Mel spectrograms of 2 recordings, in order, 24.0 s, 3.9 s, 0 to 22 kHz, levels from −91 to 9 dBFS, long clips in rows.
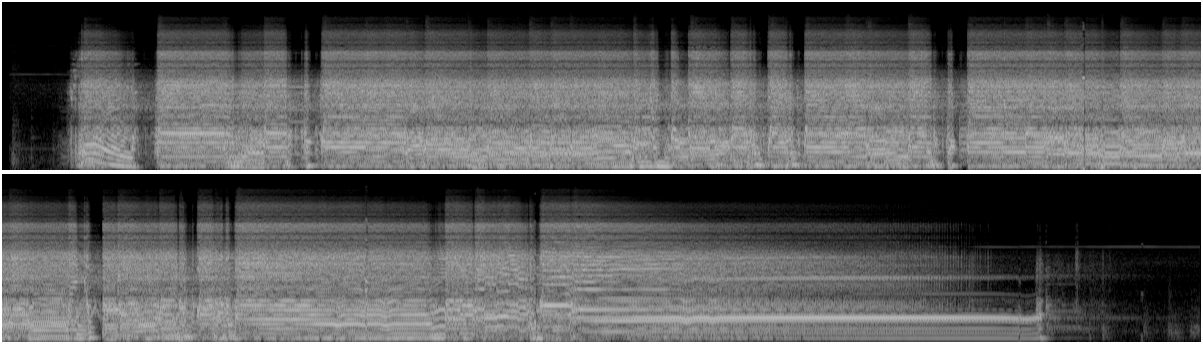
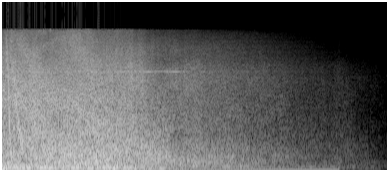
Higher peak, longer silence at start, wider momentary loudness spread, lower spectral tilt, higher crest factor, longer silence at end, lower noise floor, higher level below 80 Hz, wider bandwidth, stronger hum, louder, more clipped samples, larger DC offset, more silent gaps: second, -8 dBFS vs 0 dBFS; first, 0.7 s vs 0 s; second, 5 LU vs 21 LU; about the same, -3 dB/octave vs -4 dB/octave; about the same, 12 dB vs 12 dB; first, 1.5 s vs 1.25 s; first, -64 dBFS vs -49 dBFS; second, -50 dBFS vs -20 dBFS; first, 14 kHz vs 11.5 kHz; neither; second, -20 LUFS vs -10 LUFS; second, under 0.1% vs 0.2%; neither; neither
